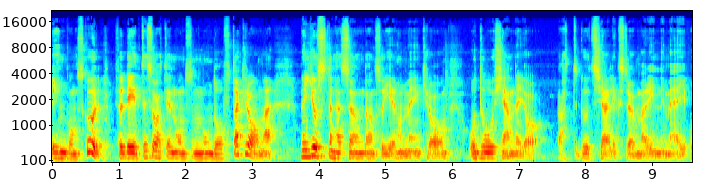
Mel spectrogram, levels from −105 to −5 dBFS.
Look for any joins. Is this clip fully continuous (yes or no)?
no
